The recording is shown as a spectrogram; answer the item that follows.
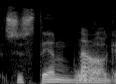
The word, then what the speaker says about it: Systembolaget: In Swedish, it would be Systembolaget. No, thank you. Except they pronounce the T because they're like that.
